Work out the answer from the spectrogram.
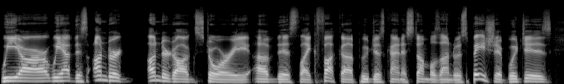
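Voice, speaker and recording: A man's voice: medium pitch, quick pace, a bit bright, no echo, studio quality. A man co-hosting a casual podcast, chatty and analytical, full of "like" and fillers. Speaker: podcast co-host.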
